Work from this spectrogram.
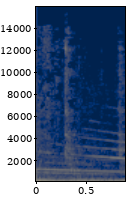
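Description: An ambulance siren wails steadily, a loud close tone over a deep engine rumble, heard only briefly.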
